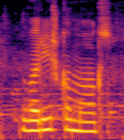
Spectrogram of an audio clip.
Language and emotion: Russian, sad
